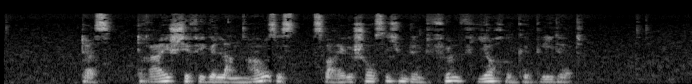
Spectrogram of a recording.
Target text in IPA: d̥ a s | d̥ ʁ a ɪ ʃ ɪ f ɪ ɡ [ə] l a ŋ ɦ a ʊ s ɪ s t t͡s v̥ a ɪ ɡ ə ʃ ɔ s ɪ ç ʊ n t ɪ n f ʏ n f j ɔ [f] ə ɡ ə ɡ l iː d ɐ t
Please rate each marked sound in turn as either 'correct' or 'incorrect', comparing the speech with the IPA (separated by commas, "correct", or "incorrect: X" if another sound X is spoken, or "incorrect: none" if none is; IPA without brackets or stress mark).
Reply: correct, incorrect: χ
